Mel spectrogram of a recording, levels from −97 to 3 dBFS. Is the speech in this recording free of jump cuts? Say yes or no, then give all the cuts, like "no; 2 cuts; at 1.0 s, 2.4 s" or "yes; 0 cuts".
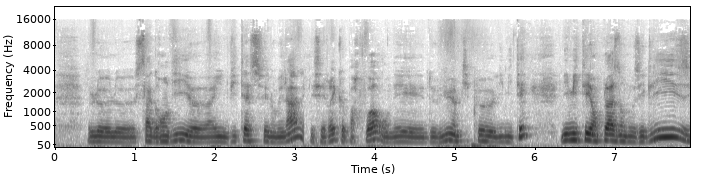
no; 1 cut; at 3.1 s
